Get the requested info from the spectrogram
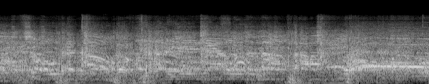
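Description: A dense crowd shouting and cheering, many voices yelling over each other without a break.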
